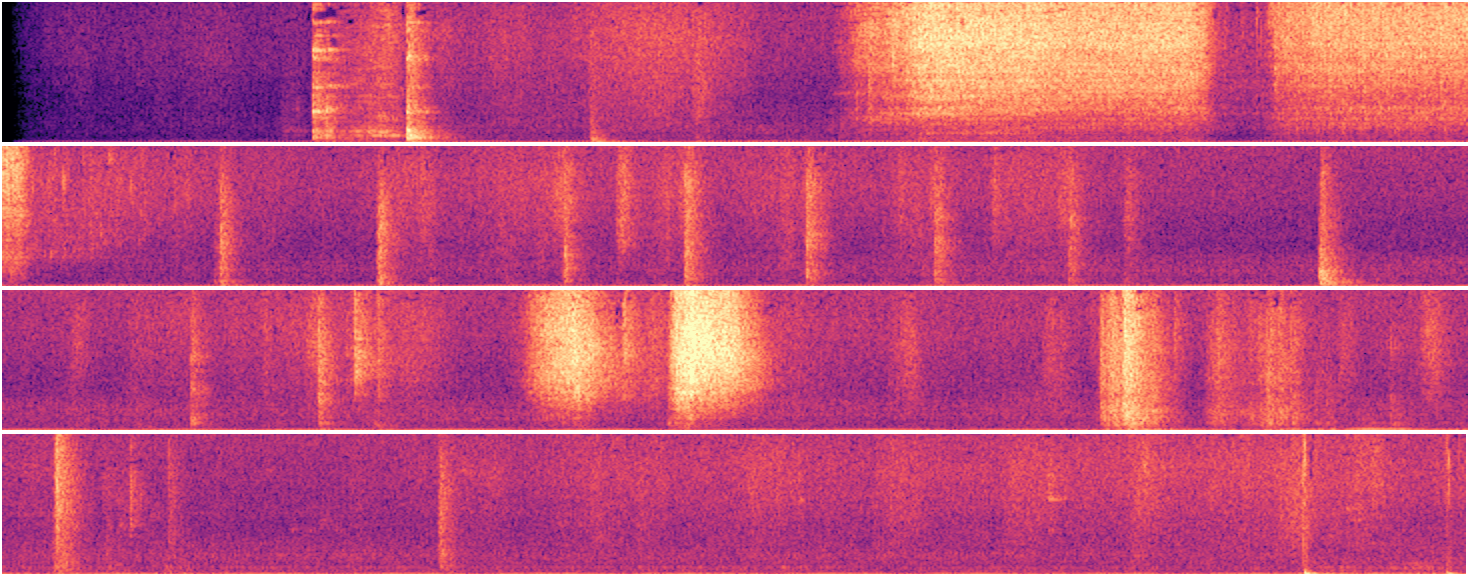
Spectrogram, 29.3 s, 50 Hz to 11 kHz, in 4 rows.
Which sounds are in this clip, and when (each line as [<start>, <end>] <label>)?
[0.99, 2.67] cutlery and dishes
[4.02, 7.79] running water
[8.21, 13.76] footsteps
[13.81, 14.17] cutlery and dishes
[15.44, 16.74] footsteps
[19.86, 24.38] window
[24.69, 29.31] footsteps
